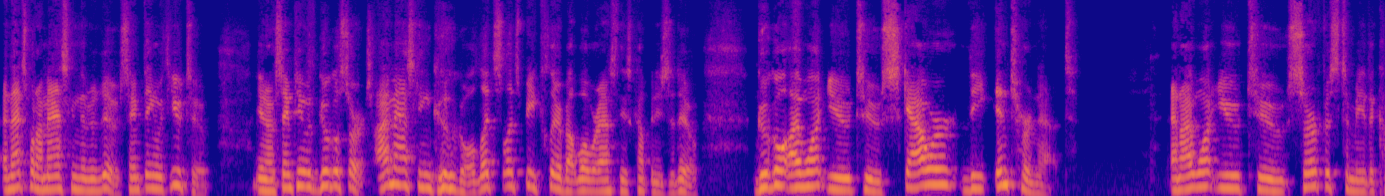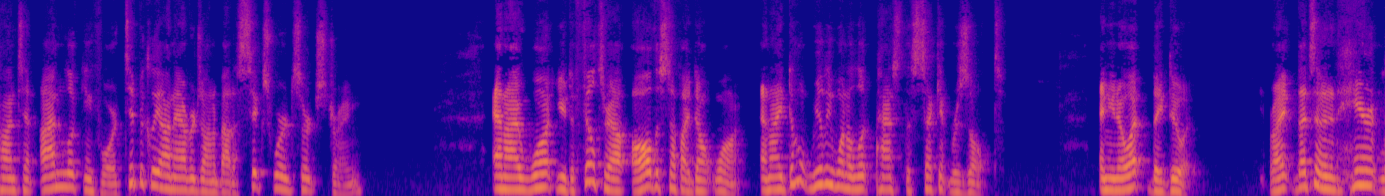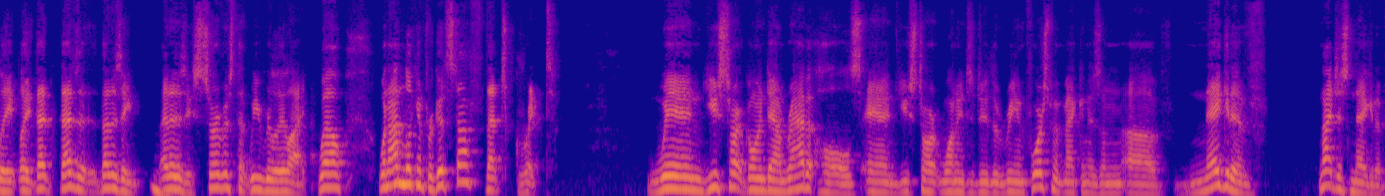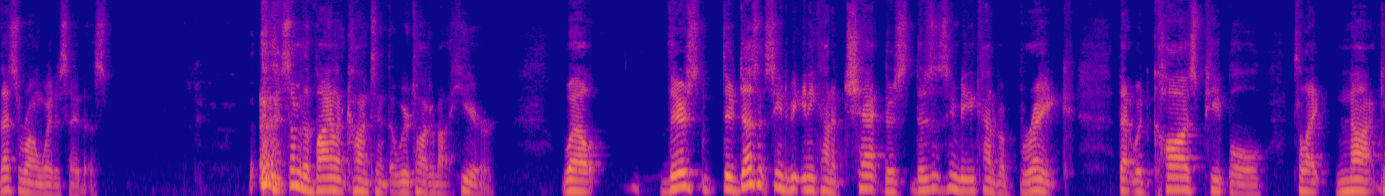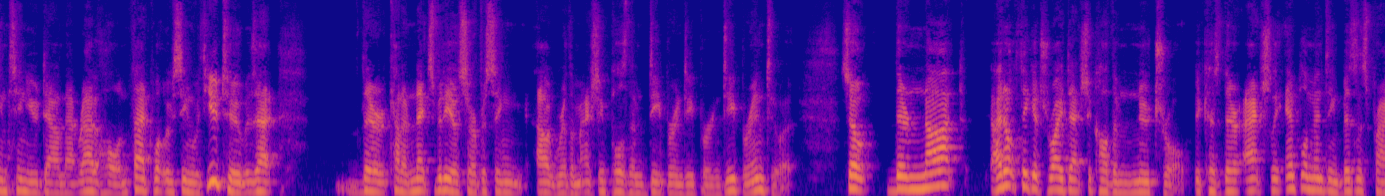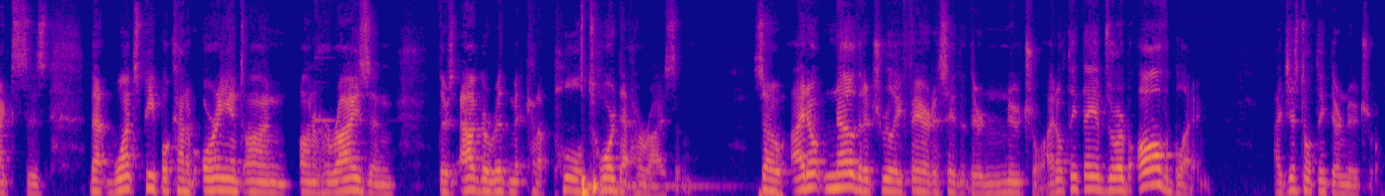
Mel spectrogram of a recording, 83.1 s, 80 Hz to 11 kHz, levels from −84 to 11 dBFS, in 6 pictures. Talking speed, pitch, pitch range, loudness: 205 wpm, 145 Hz, 130-170 Hz, -24 LUFS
